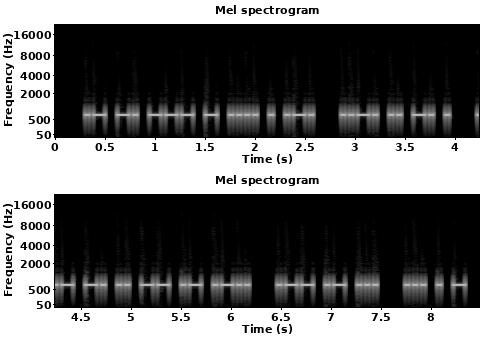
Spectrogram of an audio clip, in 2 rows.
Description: Morse code, heard as a keyed tone, about 32 wpm, 700 Hz. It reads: ANOTHER FINE ANIMAL WAS SET
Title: Sentences from Top 1000 Words - Review Part 1 - 30wpm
